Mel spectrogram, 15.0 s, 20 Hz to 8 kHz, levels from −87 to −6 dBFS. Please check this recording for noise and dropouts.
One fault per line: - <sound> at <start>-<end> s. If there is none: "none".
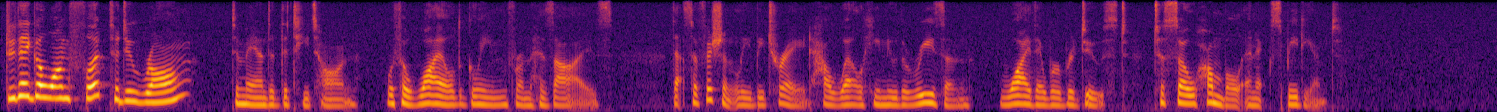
none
